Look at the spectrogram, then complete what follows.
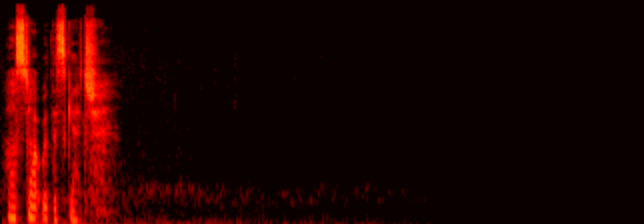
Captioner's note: all sound fades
